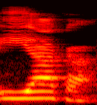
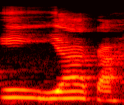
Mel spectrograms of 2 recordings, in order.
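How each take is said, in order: First: The y sound is short and not held. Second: The y sound is held long and firm. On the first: The speaker calls it wrong. "স্বাভাবিকভাবে বলেন যে ইয়াকা" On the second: The speaker calls it right. "হামসা ইয়াকে শক্ত করে ধরবে"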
